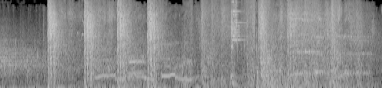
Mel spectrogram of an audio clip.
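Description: Magic blasts and weapon hits crash in a video game fight.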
